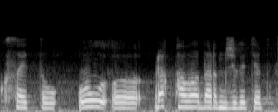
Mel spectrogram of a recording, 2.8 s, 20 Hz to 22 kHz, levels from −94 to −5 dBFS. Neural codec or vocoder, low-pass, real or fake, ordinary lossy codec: vocoder, 44.1 kHz, 128 mel bands every 512 samples, BigVGAN v2; 5.4 kHz; fake; none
